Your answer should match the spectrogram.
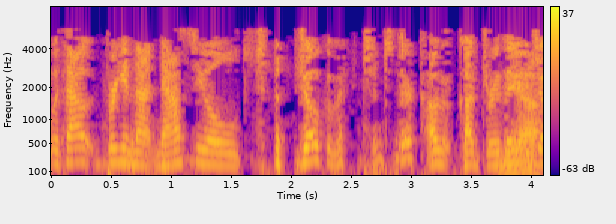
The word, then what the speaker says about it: Djokovic: Is that Djokovic. – How you pronounce it? – Mm-hmm. – The D is silent?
